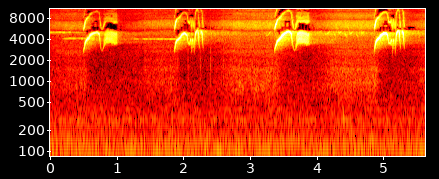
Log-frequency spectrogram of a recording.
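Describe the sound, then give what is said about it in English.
Four short, high bird calls spaced about every second and a half, each a quick rising-then-falling whistling chirp, heard alone over a faint low rumble; a pair of eastern phoebes calling repeatedly outside a bedroom window in early spring. “Excitedly, I rushed to the window to welcome the special guests who had made their presence known, a pair of eastern phoebes. They're cheerful little birds whose return is a rhythm as assured as that of the seasons.”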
